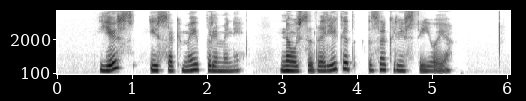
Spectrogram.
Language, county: Lithuanian, Marijampolė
